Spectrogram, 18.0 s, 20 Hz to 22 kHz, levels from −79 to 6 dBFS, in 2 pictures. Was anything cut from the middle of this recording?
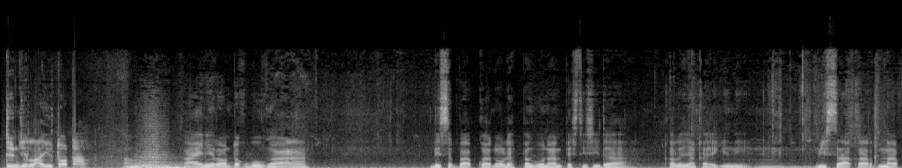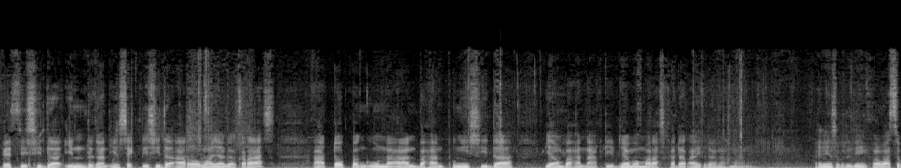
yes; 1 cut; at 1.3 s

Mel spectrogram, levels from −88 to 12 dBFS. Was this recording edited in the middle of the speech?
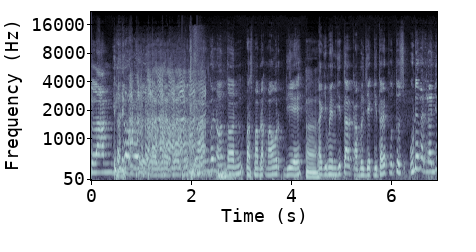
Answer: yes; 1 cut; at 2.0 s

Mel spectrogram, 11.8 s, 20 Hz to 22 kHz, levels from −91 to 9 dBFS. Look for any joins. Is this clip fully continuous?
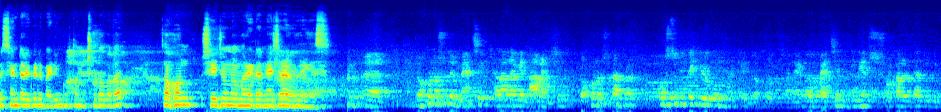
no; 1 cut; at 4.4 s

